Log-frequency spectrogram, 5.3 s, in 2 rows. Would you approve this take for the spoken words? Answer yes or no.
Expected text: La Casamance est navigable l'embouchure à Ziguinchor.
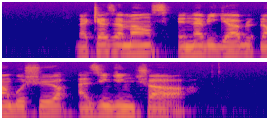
yes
